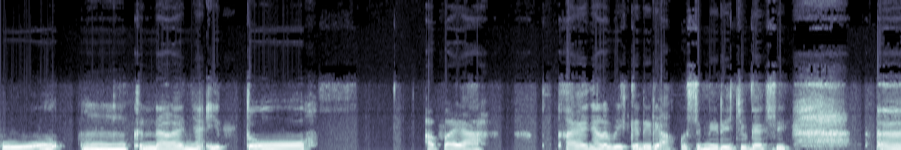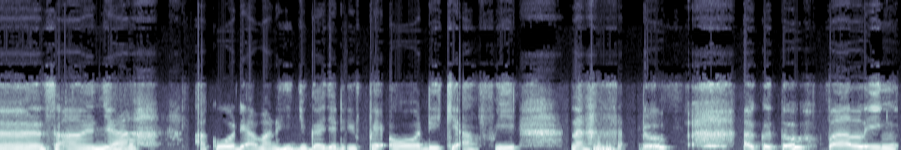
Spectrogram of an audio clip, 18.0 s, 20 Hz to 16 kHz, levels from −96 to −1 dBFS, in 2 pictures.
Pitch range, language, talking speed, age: 210-255 Hz, Indonesian, 90 wpm, 20-39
